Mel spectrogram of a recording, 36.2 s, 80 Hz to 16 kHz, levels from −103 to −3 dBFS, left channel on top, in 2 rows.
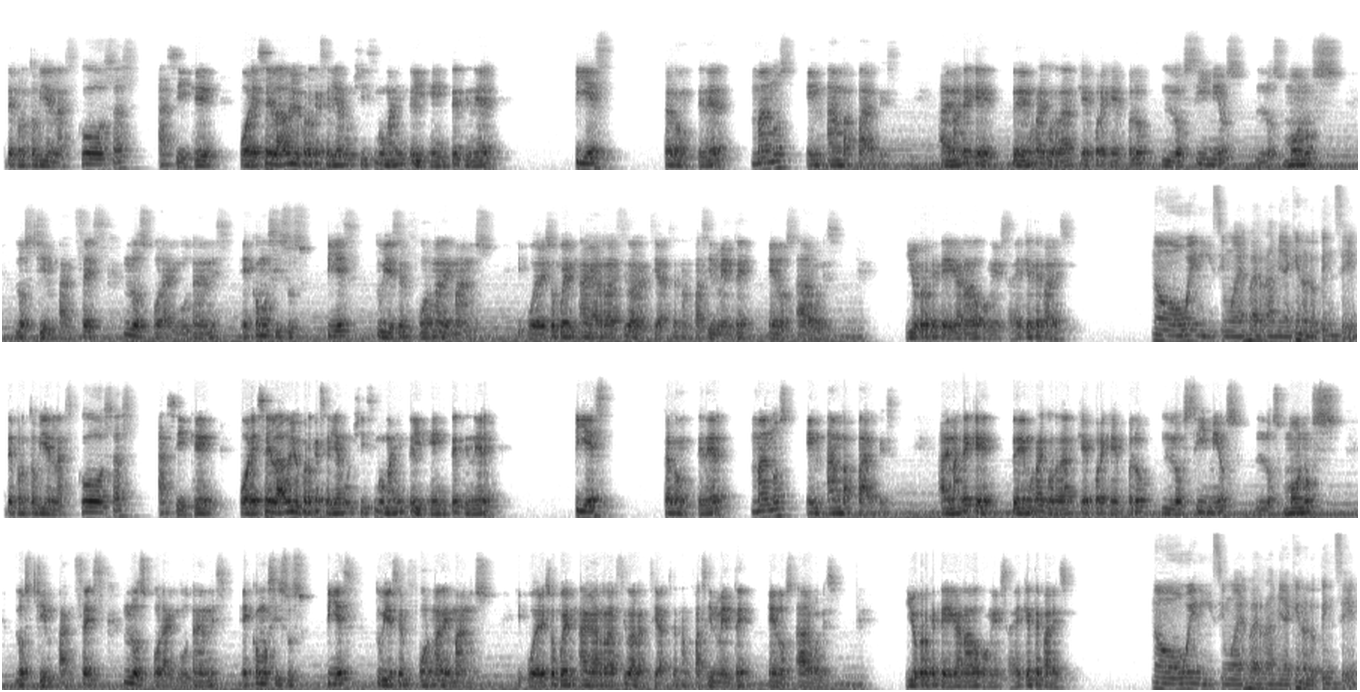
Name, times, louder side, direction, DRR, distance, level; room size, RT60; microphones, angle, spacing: voice 1, 0.1-1.7 2.1-2.8 3.2-6.5 7.6-8.0 8.8-9.6 10.0-10.5 10.7-11.8 12.5-17.8 18.2-22.1 22.4-22.7 23.1-24.5 24.9-28.0 28.3-29.2 30.1-32.3, right 2 dB, 45° right, 3 dB, 1.9 m, -27 dB
sound 1, 10.7-29.6, equal, 75° left, 1.2 m, -41 dB
voice 2, 33.4-36.1, equal, ahead, -1 dB, 3.7 m, -31 dB
13.5 x 10.5 x 2.7 m, 0.30 s
head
